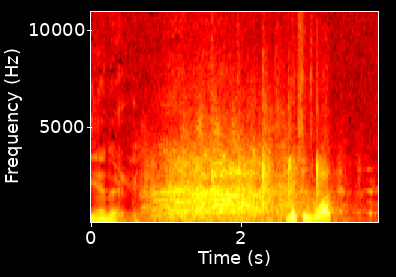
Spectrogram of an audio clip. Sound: background Laughter

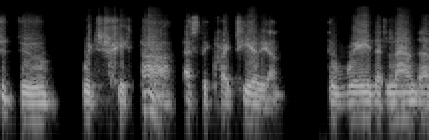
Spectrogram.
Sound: speaking in foreign language

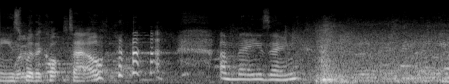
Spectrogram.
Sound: laughing

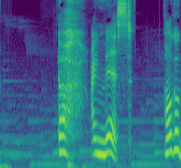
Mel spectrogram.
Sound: sighs

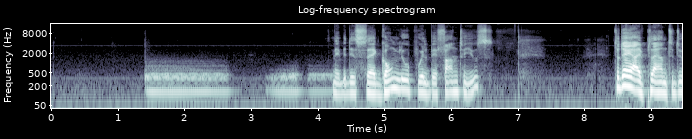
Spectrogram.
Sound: gong sound

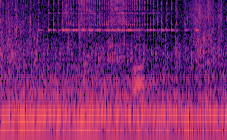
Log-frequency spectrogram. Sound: fish splashing; reel spinning; fish splashing

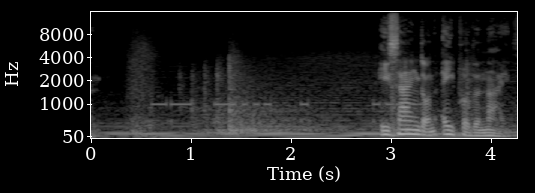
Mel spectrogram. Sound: radio beeps

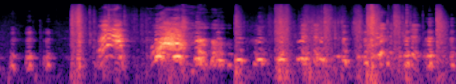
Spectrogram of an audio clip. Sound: screams

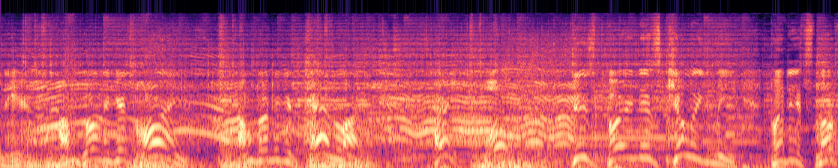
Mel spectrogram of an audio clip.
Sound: applause

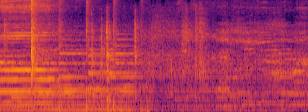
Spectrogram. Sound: door open

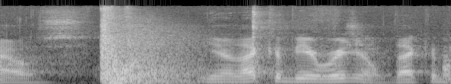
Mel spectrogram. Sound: door thudding

